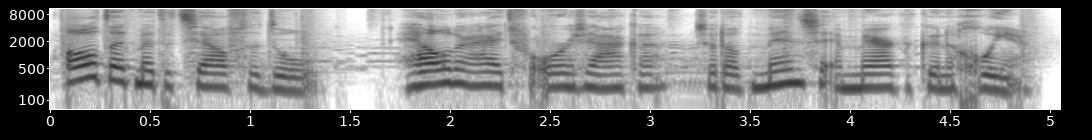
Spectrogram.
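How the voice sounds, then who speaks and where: A woman podcast host telling a personal story in an intimate, vivid way, slowing and drawing out her phrases and dropping into soft asides. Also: mid-range voice, soft background music. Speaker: podcast host and brand strategist.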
